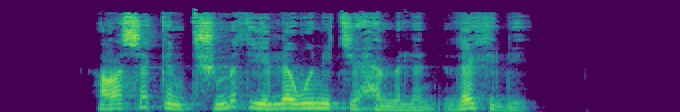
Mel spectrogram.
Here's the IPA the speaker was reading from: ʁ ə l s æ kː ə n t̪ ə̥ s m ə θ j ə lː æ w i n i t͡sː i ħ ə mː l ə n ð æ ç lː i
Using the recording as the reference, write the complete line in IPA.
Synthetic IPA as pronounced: ʁ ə s æ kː ə n t̪ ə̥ ʃ m ə θ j ə lː æ w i n i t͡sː i ħ ə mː l ə n ð æ ç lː i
